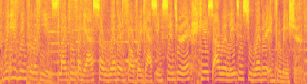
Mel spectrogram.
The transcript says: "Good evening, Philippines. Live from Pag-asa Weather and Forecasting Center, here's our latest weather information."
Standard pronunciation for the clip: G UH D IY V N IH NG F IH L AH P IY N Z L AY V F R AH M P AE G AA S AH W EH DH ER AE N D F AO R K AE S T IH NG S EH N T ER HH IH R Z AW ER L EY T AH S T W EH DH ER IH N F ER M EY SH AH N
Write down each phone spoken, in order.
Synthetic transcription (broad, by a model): G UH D IY V N IH NG F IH L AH P IY N S L AY V P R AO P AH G AA S AH W EH DH ER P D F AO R K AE S T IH NG S EH N T ER HH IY R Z AW ER L EY T AH S T W EH DH ER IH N F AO M EY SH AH N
